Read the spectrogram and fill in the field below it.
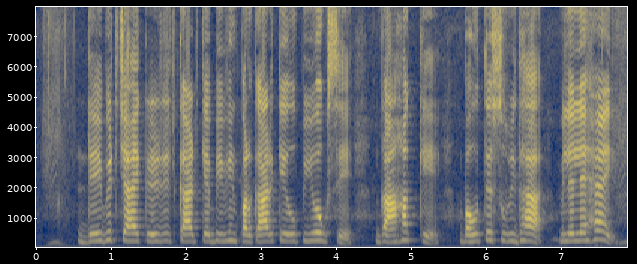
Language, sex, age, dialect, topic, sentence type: Magahi, female, 31-35, Western, banking, statement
